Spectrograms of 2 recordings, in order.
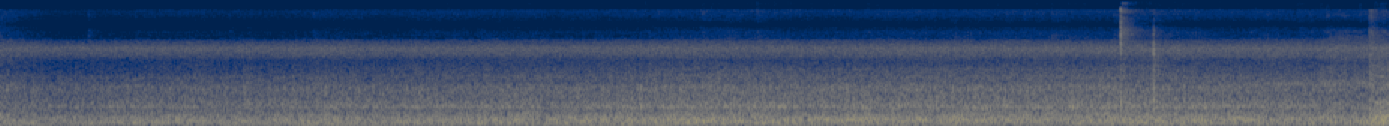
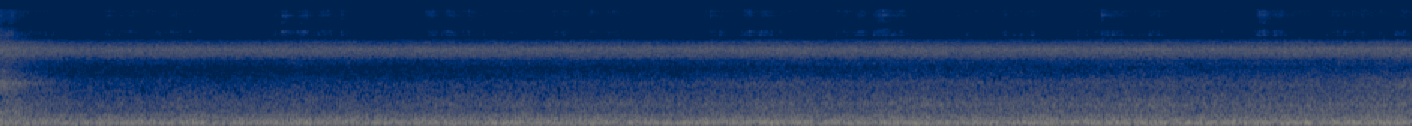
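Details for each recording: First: Demco industrial fan in a fan museum, running with a quiet, even hum and soft steady air rush, no ticking or rubbing; normal running. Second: Vintage ceiling fan with steel blades and a steel motor on high speed: a steady low hum with a faint light buzz, something loose, added to the maintenance list.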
